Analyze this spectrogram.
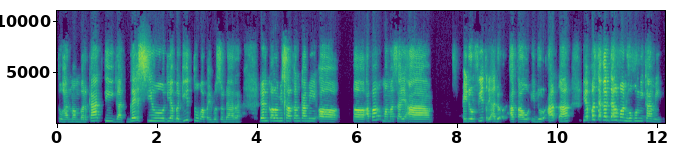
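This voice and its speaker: A young woman tells her personal testimony earnestly, her voice sitting a little high. She speaks in a plain, heartfelt way and often pauses on small fillers while she gathers her words. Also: pushed and bright. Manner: earnest storytelling with many fillers.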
